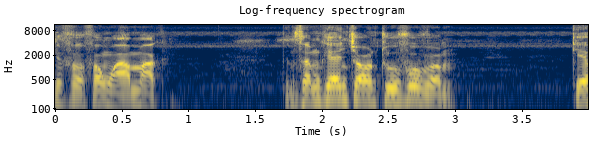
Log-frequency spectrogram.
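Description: A man's voice reading aloud in Lamnso', in three phrases with short pauses between, over a thin steady high-pitched tone.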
